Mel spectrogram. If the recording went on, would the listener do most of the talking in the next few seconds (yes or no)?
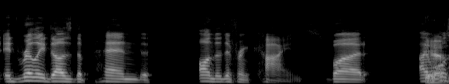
no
